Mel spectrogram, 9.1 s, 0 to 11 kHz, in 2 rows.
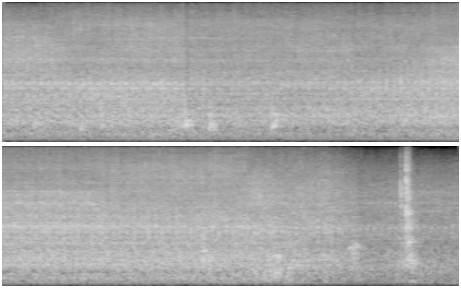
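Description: A Toyota Innova Crysta 2.4 diesel idles smoothly, a steady, even engine drone with a few faint clicks and a brief higher tick near the end.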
